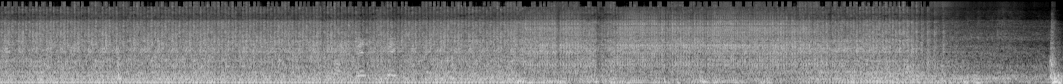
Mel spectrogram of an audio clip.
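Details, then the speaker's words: Audi TT Mk1 1.8T Quattro 225bhp manual at idle: loud, uneven metallic timing chain rattle, easing above about 2,300 rpm or on a blip; hydraulic tensioner starved of oil loses tension, so the chain slaps the timing cover. "yeah so the charming timing chain is hitting off the time and cover and that's what's causing the rattle because of the chain tension"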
